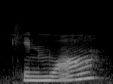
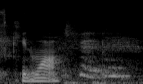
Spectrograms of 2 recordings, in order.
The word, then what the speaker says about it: quinoa: gonna have Kim mwah I call it ki know the whole family cause like you know I know it's fine I know actually it's not how you say it but I think the right word is quinoa so we're having that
